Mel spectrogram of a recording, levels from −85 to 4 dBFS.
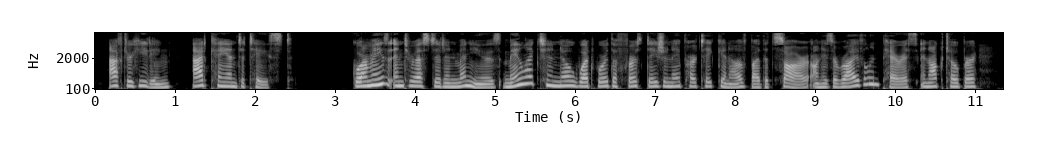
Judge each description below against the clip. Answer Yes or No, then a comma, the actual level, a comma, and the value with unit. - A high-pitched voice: Yes, high, 210 Hz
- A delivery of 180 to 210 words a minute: No, average, 170 wpm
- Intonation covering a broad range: No, average, 3.8 semitones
